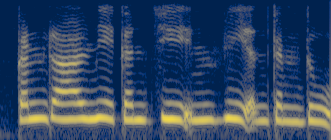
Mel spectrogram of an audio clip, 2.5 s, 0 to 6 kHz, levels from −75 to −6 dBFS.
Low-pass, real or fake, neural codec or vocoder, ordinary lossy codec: 5.4 kHz; fake; codec, 16 kHz, 1 kbps, FunCodec, trained on Chinese and English, 50 frames a second; Opus, 24 kbps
